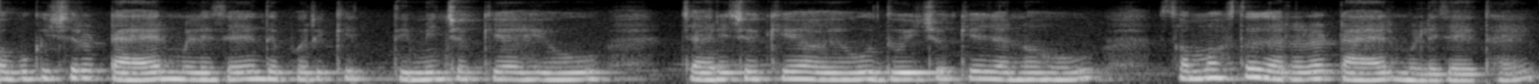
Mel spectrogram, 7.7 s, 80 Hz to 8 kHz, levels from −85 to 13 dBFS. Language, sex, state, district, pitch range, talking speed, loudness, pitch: Odia, female, Odisha, Khordha, 195-210 Hz, 150 wpm, -15 LUFS, 200 Hz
